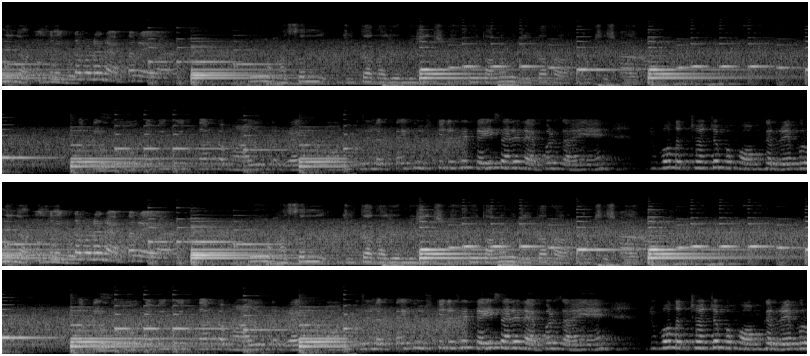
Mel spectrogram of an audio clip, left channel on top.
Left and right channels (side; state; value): left; quieter; 5.3 dB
